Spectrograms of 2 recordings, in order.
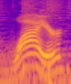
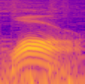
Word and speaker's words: wire: It's not wire, it's war.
